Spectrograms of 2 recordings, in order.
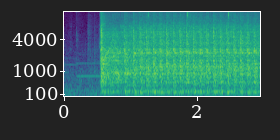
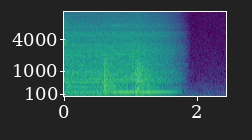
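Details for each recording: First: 2001 Ford Taurus cranking at about three beats a second without firing. The inertia switch is pushed in and spark is confirmed, but the fuel pump is not heard priming at key-on. Crank no start from a dead fuel pump with no fuel pressure. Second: 2001 Ford Taurus 3.0L V6 after replacing a faulty fuel pump that measured 1.2 ohms (spec 8.5–15.5) and caused a crank-no-start: engine starts and runs with a steady, even drone; normal running after repair.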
